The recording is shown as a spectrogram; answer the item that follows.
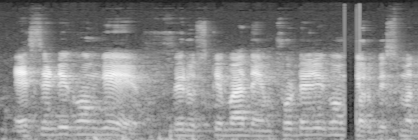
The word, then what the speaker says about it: amphoteric: तो मेटालॉइड्स के जो ऑक्साइड्स होते हैं वो आपके एम्फोटेरिक, एम्फो स्पेलिंग में मिस्टेक कर देना, एम्फोटेरिक, थेरिक नहीं, वो एच कहाँ था।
